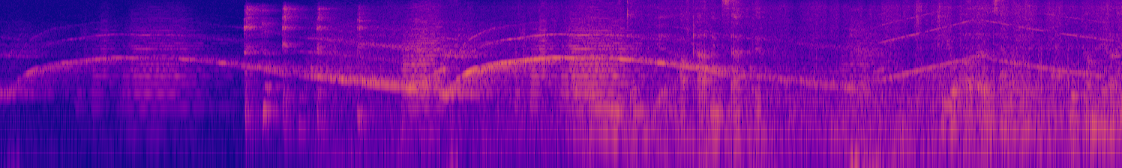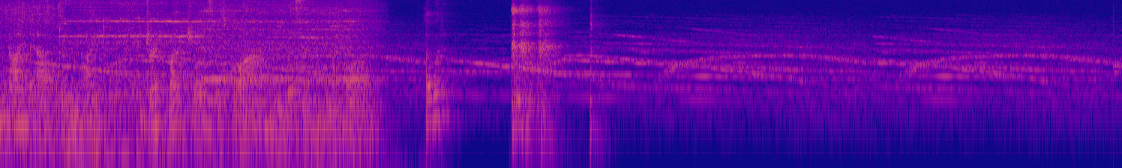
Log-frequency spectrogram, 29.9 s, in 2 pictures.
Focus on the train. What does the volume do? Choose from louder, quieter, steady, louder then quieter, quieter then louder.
louder.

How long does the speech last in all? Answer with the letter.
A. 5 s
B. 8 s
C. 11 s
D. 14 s
C.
